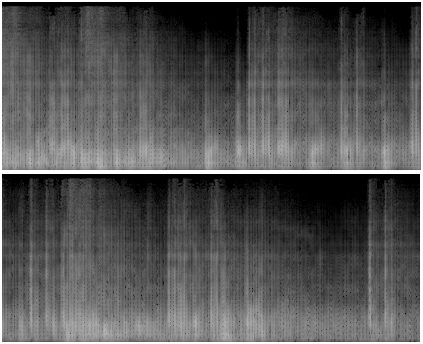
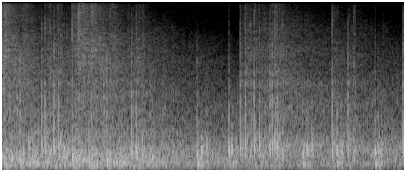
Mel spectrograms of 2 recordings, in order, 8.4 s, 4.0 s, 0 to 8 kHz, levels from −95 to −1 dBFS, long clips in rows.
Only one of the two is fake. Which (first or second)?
first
